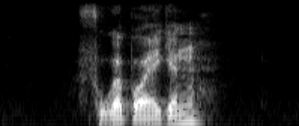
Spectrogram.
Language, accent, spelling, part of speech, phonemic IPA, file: German, Austria, vorbeugen, verb, /ˈfoːɐ̯ˌbɔɪ̯ɡn̩/, De-at-vorbeugen.ogg
- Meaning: 1. to prevent, obviate 2. to lean forward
